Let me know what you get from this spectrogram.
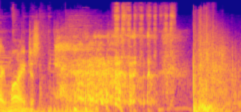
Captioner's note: both laugh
